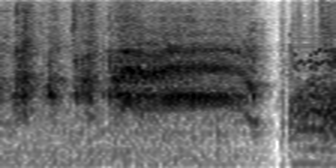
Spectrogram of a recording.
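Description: A shrill, high-pitched scream held for about a second, cut off suddenly, after a few short sharp sounds.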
